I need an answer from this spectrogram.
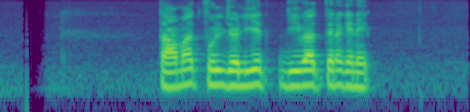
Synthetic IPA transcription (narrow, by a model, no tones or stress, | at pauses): t̪aːmaːt̪fuld͡ʑolijed͡ʑiːʋaːt̪ːenɐkenek̚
